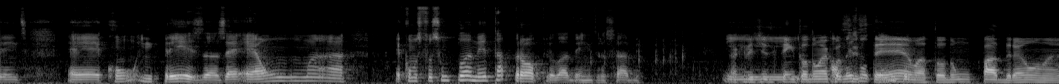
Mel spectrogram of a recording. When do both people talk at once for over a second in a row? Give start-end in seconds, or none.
7.3-9.2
